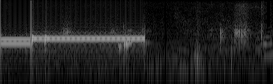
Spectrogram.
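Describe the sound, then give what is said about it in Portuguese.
A steady telephone tone plays while a phone call is being transferred. It holds one even pitch for about three seconds, then cuts off abruptly into a faint, quiet line. “Transferindo a ligação.”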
